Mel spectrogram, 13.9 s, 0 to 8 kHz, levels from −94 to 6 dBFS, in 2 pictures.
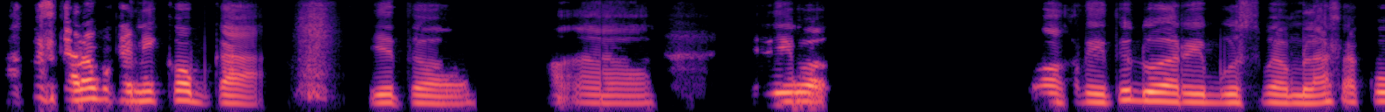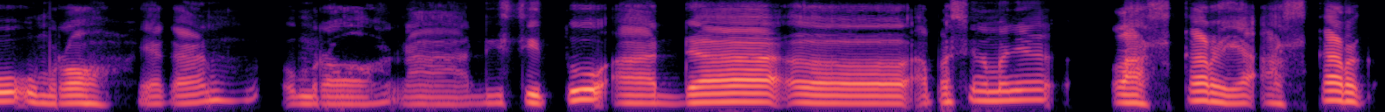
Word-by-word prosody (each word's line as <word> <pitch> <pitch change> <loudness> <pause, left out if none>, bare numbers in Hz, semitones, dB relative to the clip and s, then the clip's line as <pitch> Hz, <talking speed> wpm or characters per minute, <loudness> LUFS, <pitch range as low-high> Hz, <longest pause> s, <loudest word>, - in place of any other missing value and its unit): Aku - - -19
sekarang 240 -1 +6
pakai 210 -4 -2
niqab, 210 0 +3
Kak, 160 -4 -1 0.6
gitu, 170 0 -2
heeh. 150 -1 -4 1.4
Jadi - - -4
wak 190 -2 +3 1.0
waktu 180 -2 -2
itu 225 - +1
2019 175 -4 +2
aku 195 +2 -2 0.2
umroh 160 -4 0 0.2
ya - - -6
kan, 180 +8 -6 0.2
umroh. 145 +1 -6
Nah, 140 -1 -11
di 160 +1 -11
situ 215 +7 +2
ada, 165 +1 +1 0.3
eee, 160 -2 +2
apa 175 - -7
sih - - -9
namanya, 215 +2 -1 0.3
laskar 175 +5 +1
ya, 165 -3 0
askar 190 +6 +1
170 Hz, 120 wpm, -24 LUFS, 155-200 Hz, 1.4 s, sekarang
